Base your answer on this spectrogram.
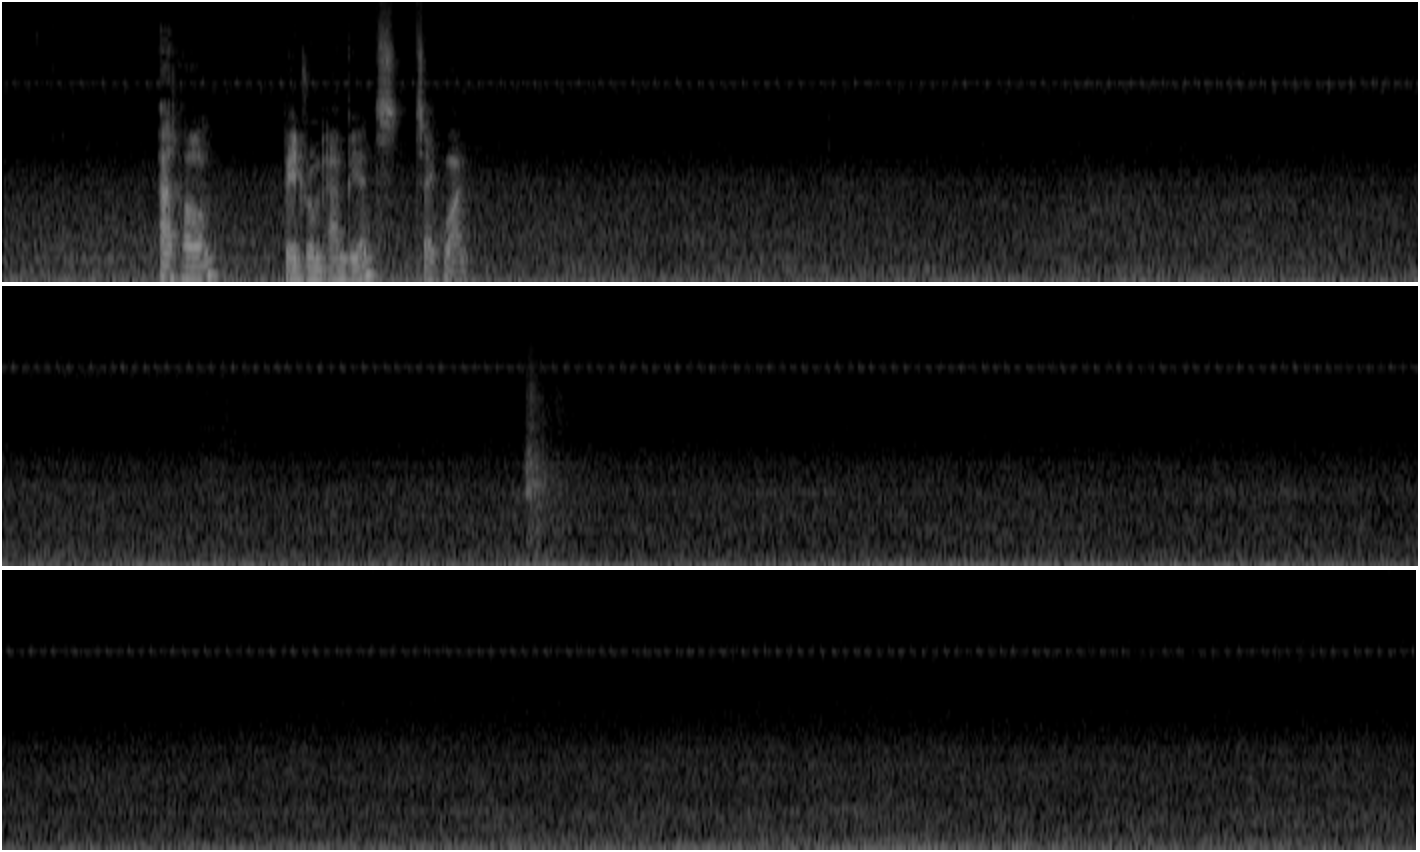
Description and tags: quiet bedroom ambience
bedroom, ambience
